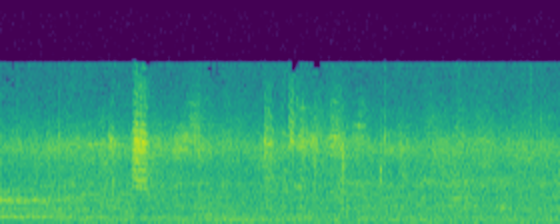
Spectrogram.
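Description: Steady din of a crowded indoor exhibition hall: many people talking at once, blurring into one continuous noise. A short click comes about a second in.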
